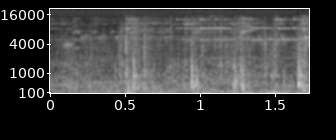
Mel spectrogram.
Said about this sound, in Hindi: अरे ये का है? तो बैलगाड़ी है, ये बैलगाड़ी यहाँ कहाँ है आया है?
